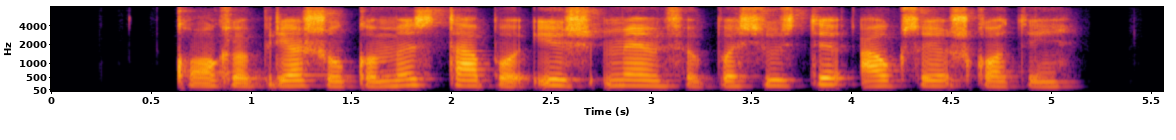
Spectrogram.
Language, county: Lithuanian, Vilnius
